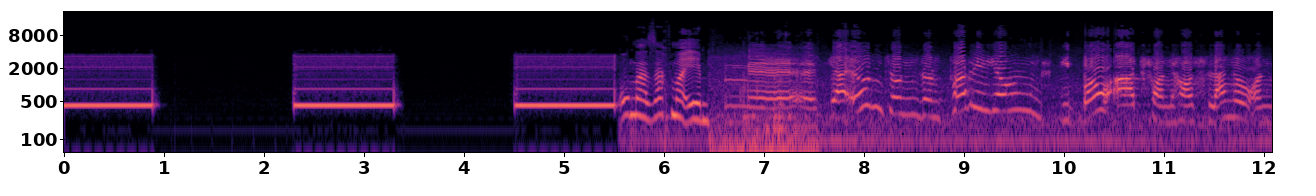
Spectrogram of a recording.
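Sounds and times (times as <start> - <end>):
telephone ringback tone while placing a call: 0.0 - 1.0, 2.3 - 3.4, 4.5 - 5.6
speech: 5.6 - 12.0.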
